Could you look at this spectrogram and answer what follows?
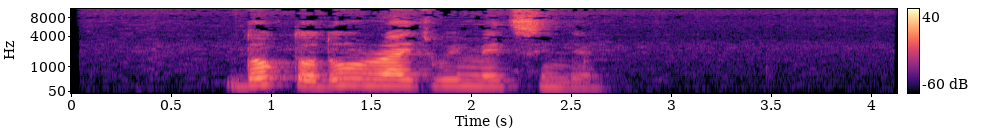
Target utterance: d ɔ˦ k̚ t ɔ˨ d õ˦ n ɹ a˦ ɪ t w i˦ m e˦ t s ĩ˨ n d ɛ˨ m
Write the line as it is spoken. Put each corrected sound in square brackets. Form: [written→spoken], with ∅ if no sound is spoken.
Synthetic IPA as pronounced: d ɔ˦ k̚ t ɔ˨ d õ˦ n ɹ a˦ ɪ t w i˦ m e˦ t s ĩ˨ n d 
